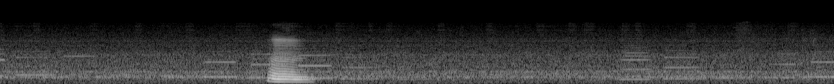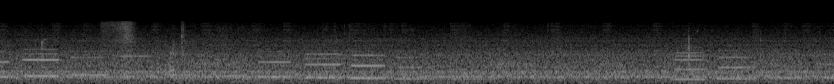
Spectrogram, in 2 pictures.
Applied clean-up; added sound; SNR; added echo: none; Wind instrument, woodwind instrument; 8 dB; none.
